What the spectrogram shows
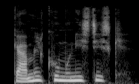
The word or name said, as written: gammelkommunistisk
